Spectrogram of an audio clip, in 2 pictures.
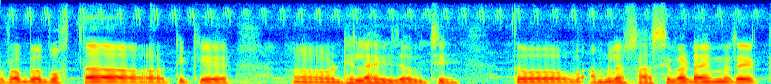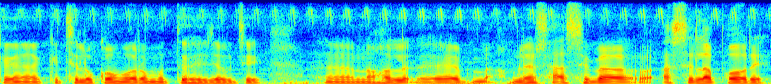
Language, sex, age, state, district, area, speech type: Odia, male, 18-30, Odisha, Ganjam, urban, spontaneous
